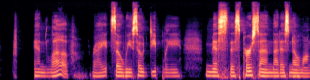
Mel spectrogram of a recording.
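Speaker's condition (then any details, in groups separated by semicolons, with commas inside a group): No condition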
